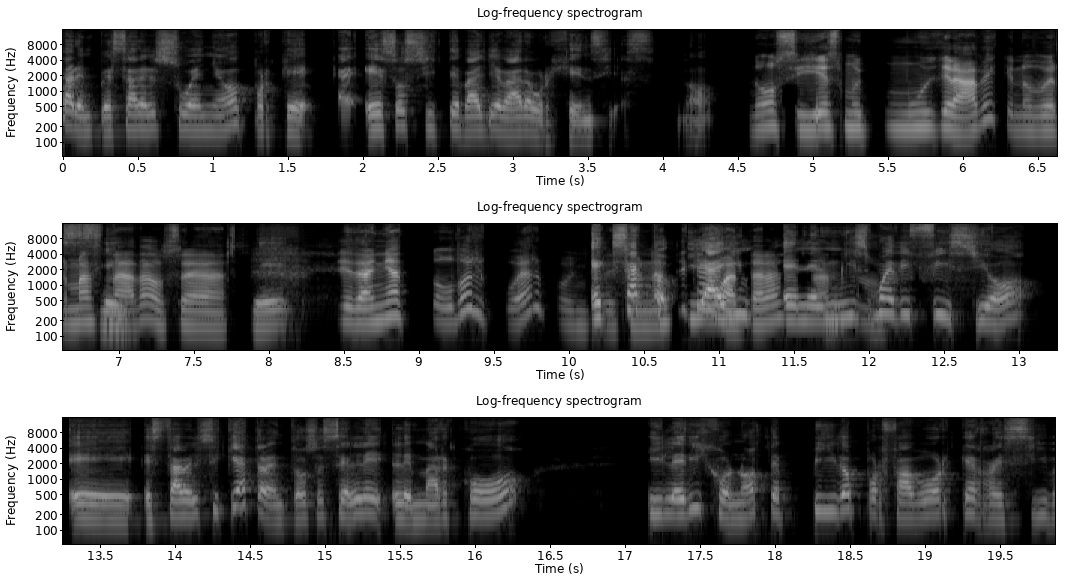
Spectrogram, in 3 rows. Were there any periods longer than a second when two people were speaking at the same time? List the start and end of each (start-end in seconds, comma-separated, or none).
10.1-12.1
